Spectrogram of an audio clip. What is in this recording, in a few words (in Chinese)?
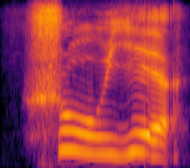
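"shu4ye4", Mandarin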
